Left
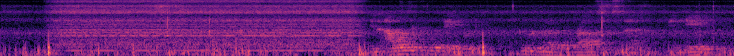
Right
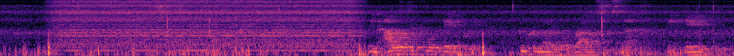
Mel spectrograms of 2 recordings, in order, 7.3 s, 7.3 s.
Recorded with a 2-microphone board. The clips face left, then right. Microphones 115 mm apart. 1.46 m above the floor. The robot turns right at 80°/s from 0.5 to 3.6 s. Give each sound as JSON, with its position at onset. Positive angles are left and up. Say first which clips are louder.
{"t": 3.7, "sound": "a man speaking", "louder": "right 6 dB", "side_deg": -50, "distance_m": 3.0}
